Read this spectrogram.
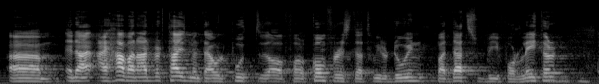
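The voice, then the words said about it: Non-native English accent. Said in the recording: “from my accent I am not originally from Connecticut ... I think my accent betrays me”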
